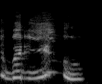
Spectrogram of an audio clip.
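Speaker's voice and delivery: poor, high, soft mocking impression of a voice.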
